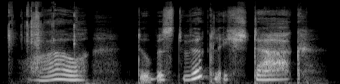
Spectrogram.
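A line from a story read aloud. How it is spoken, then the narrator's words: Murmur. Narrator (German): murmelte Alpina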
